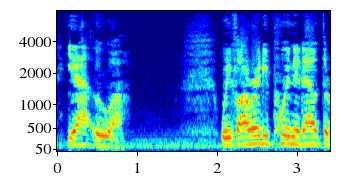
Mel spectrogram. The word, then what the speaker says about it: YAHUAH: There are a few variations within this medieval time period, but the consensus suggests God's sacred name was pronounced as YAHUAH.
